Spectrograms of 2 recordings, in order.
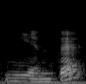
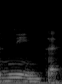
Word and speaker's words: niente: a problem for me miente has the same sound that we have in grazia so you have to say niente and not for example a ninte so you have to pronounce both the letters to say sorry we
